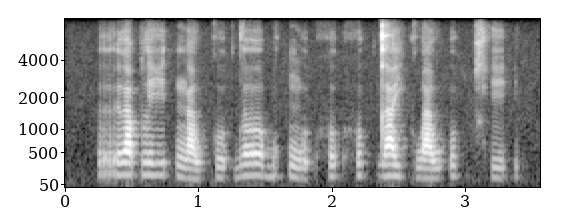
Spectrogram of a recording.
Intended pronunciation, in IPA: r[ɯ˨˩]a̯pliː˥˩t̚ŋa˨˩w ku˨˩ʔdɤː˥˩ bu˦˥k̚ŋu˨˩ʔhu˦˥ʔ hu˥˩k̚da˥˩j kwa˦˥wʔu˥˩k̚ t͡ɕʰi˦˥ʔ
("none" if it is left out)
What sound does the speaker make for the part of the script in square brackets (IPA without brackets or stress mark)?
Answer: ɯ˥˩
